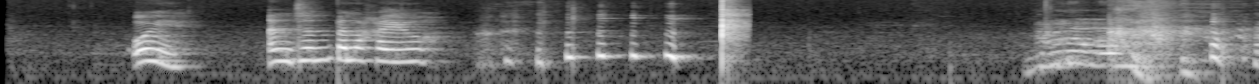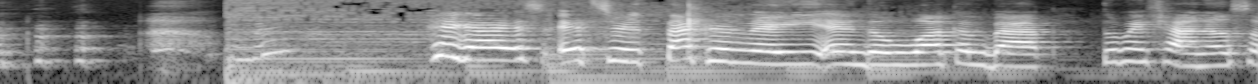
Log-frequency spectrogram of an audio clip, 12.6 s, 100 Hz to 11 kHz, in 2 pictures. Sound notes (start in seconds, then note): 2.4 giggles; 5.2 laughs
